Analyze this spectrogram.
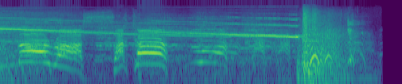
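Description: A dog whines and howls.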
